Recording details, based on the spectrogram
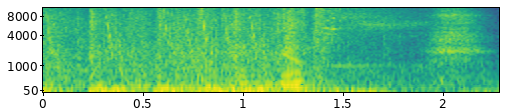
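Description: Booming shotgun blasts and scattered weapon fire in a Halo 2 battle, loud and close, with a voice briefly audible under the shots.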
